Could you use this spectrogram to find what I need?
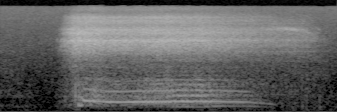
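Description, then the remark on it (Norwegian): A single long, deep breath, a steady airy rush lasting about a second and a half with a faint humming tone running through it, then tapering off. No one speaks. “Og det gjør så bare pust godt inn og ut.”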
